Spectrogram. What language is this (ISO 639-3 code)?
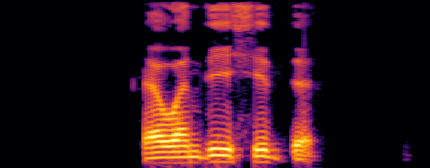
phl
